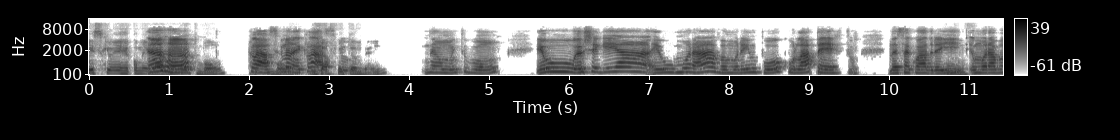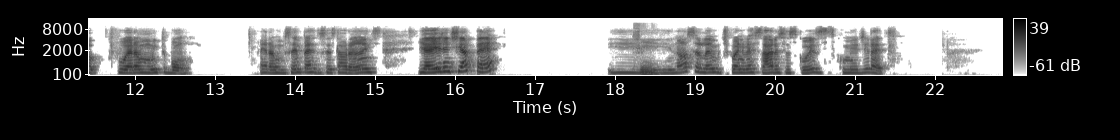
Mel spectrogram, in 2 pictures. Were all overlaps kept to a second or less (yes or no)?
no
